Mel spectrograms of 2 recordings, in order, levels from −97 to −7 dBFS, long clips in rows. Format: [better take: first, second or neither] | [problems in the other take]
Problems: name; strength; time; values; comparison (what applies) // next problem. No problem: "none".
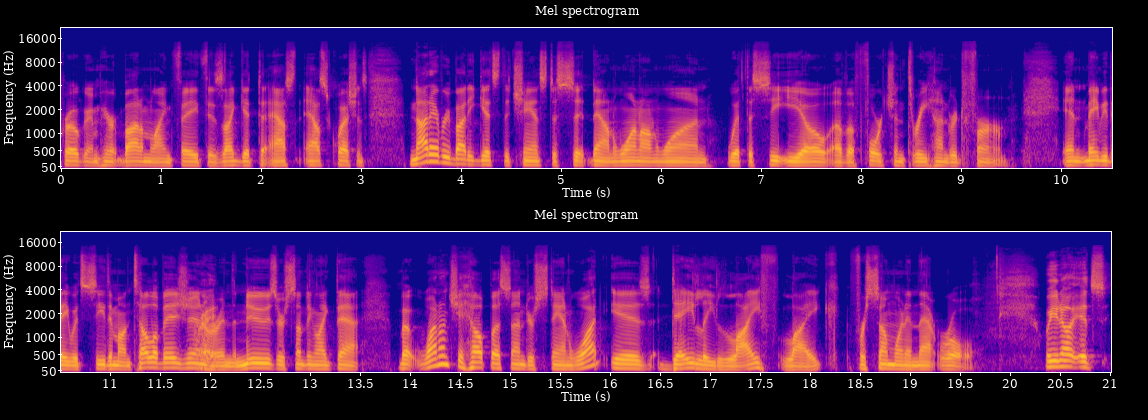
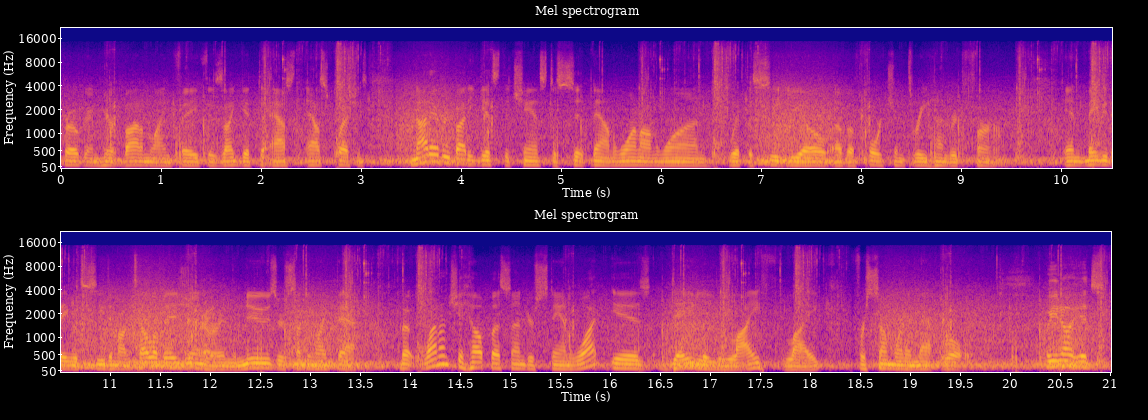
first | wind noise on the microphone; heavy; 4 dB below the speech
